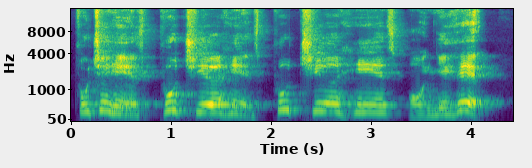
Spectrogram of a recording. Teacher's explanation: if the T goes right in front of the Y sound, gives us the ch sound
